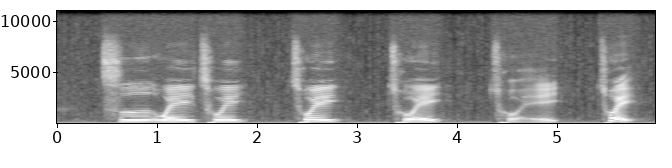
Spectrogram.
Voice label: "cui", chinese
